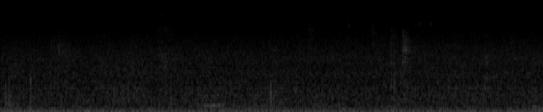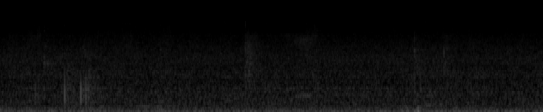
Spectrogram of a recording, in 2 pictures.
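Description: Small objects tap and scrape faintly on a board.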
